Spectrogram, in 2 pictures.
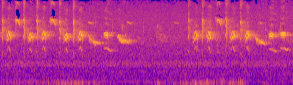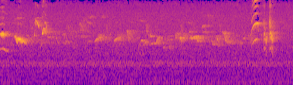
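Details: Icterine warbler in sustained mimicking song: rapid, varied phrases of whistles, trills and clicks pouring out for about seven seconds, then a pause and a final sharp burst; low hum early on.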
